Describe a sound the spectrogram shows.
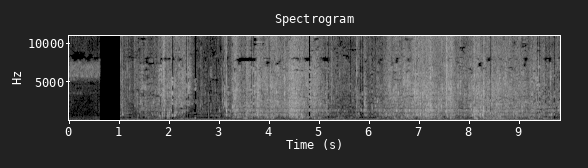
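Water splashes as a baby elephant rolls in a shallow pool.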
